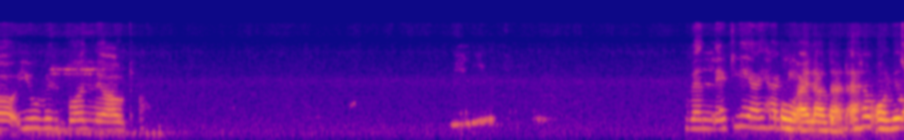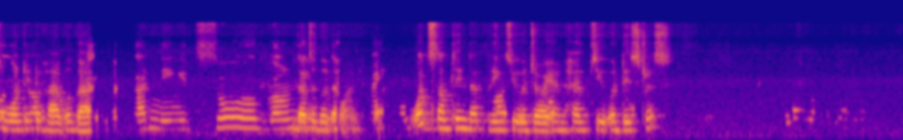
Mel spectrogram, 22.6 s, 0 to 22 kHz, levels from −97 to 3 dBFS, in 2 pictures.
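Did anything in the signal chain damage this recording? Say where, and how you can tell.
Yes, in call processing. Echo leak: delayed copies at 6.71, 10.39, 12.72, 15.01 to 16.13 and 21.78 s, lagging by about 0.46 or 0.42 s. On a spectrogram the harmonics reappear shifted right, ranging from about 30 dB down to equal level, likely loudspeaker echo the canceller missed.

Speech suppressed in double talk: from 10.14 to 13.04 s and 15.58 to 19.3 s, the speech dips by up to roughly 35 dB, in pieces totalling about two seconds per stretch. The waveform envelope shows sudden notches and the spectrogram goes dark, likely from the canceller attenuating overlapping talk.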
